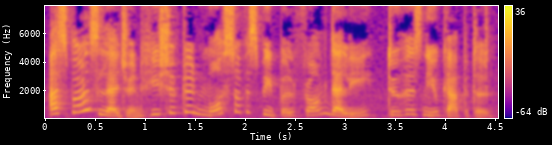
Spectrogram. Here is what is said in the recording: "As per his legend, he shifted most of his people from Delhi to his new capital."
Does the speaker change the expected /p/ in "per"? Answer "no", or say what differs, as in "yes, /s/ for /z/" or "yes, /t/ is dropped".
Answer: yes, /f/ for /p/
